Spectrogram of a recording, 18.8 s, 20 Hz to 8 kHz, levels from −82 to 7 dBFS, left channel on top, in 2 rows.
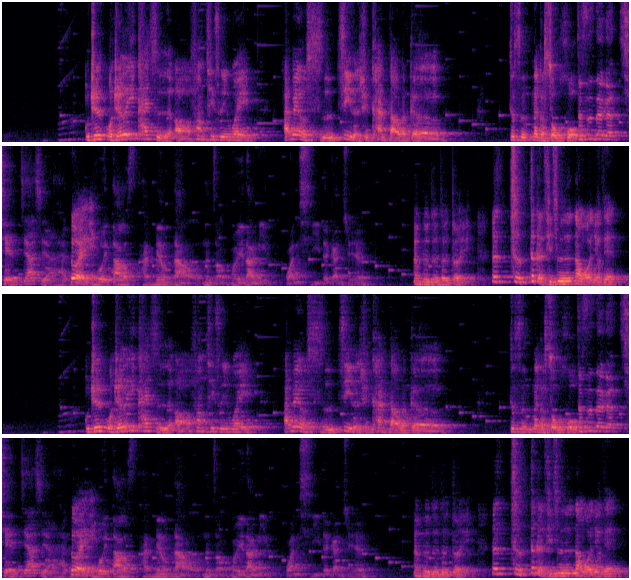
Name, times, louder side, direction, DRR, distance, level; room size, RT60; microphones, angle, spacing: sound 1, 0.8-12.9 13.2-16.2, left 1 dB, 35° left, 1.6 m, -47 dB
voice 1, 1.2-3.7 4.2-6.6 7.6-8.7 10.4-10.8 15.6-16.4 16.8-18.6, left 3 dB, 80° left, 7 dB, 1.0 m, -25 dB
voice 2, 8.6-10.4 10.7-13.4 13.7-14.9, left 2 dB, 15° left, 6 dB, 0.6 m, -33 dB
6.8 x 5.7 x 6.9 m, 0.87 s
head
